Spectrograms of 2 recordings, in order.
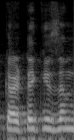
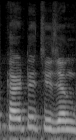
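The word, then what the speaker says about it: catechism: अच्छा देखो, इसका प्रोनाउंसिएशन ऑक्सफोर्ड में कैटेकिज्म दिया है, और जो कुछ डिक्शनरी है ना उसमें कैटेचिज्म दिया हुआ है, कहीं चिज्म है कहीं किज्म है, तो जो भी आप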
